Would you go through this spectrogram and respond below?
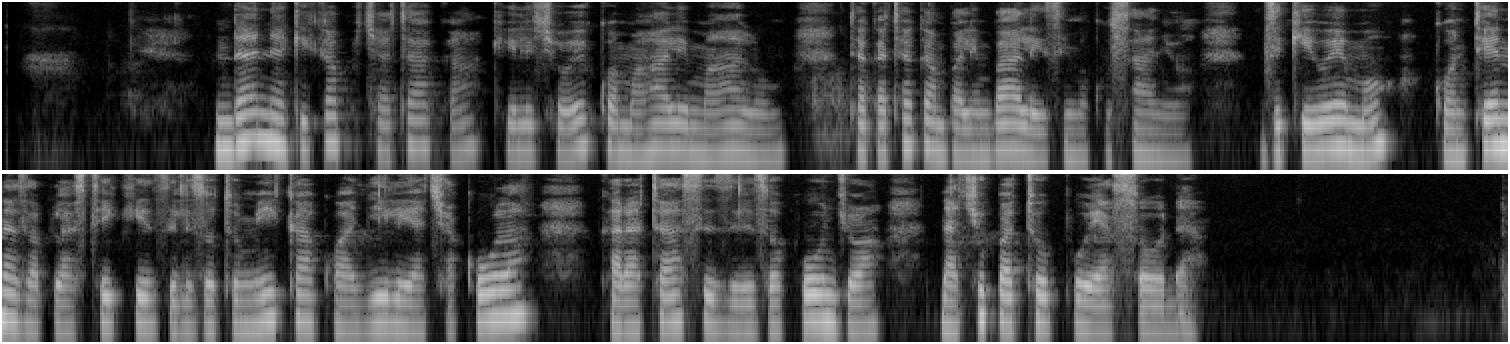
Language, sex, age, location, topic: Swahili, female, 25-35, Dar es Salaam, government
